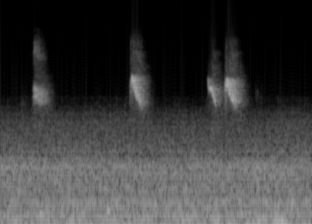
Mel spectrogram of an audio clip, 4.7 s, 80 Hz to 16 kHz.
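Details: Caged oriental white-eye used to tutor other white-eyes, 22 January 2022: four brief high squeaky notes spaced irregularly over about five seconds, with a constant low hum behind.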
